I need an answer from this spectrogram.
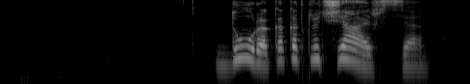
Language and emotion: Russian, angry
